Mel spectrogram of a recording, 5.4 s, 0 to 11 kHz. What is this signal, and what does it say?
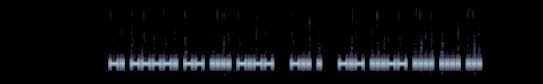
Morse code, heard as a keyed tone, about 41 wpm, 700 Hz. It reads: N9MHY DE K3HHS
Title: USA Callsign DE Callsign - 5 Characters - 45wpm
